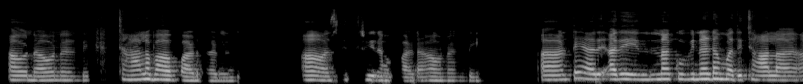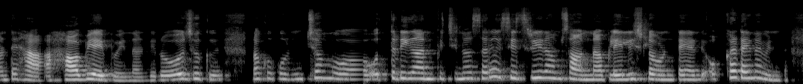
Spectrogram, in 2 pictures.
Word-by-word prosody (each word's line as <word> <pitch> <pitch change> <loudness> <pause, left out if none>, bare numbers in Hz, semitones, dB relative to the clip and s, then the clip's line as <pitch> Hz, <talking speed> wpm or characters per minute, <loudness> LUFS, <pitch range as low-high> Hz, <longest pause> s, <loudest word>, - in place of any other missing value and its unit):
అవును. 200 -2 -2
అవునండి. 195 0 -6 0.4
చాలా 225 +3 +1
బాగా 215 -2 +4
పాడతాడండి. 170 -2 -5 0.7
ఆ! - - +3 0.2
'సిద్ 215 +3 -20
శ్రీరామ్' 190 -5 -5
పాట 165 0 -8 0.2
అవునండి. 175 -1 -8 0.7
ఆహ్, 215 0 +2
అంటే 225 +5 -4
అది 240 0 +3
అది 245 +1 +3 0.4
నాకు 250 0 +2
వినడం 250 +1 +4
అది 210 -1 -1
చాలా 205 -1 +1 0.2
అంటే 215 +4 -4
హా 205 - +6 0.3
హాబీ 220 +3 +6
అయిపోయిందండి. 180 -3 -2
రోజుకి 240 +1 +1 0.4
నాకు 260 +1 -4
కొంచెం 250 +5 -3 0.2
ఒ - - +1 0.3
ఒత్తిడిగా 275 +3 0
అనిపిచ్చినా 260 +1 -1
సరే 290 +6 0
'సిద్ 285 -3 -1
శ్రీరామ్' 295 -2 +1
సాంగ్ 225 -4 +3
నా 215 - +4
ప్లే 220 0 +5
లిస్ట్‌లో 245 0 +1
ఉంటయండి. 220 +1 -1
ఒక్కటైనా 300 +3 +3
వింటా. 205 -1 -6
225 Hz, 140 wpm, -24 LUFS, 200-255 Hz, 0.7 s, హా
